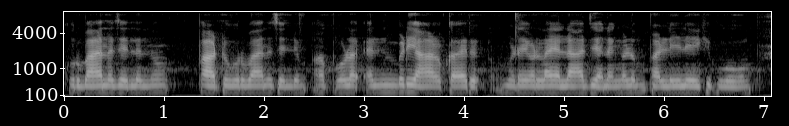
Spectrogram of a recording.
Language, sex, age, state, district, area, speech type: Malayalam, female, 60+, Kerala, Malappuram, rural, spontaneous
